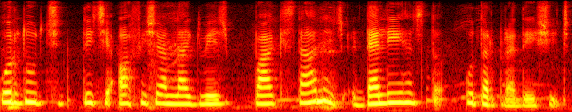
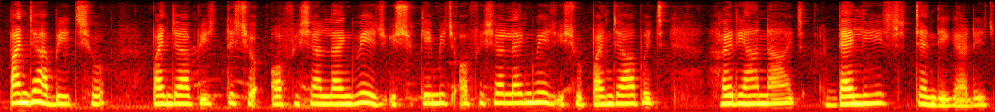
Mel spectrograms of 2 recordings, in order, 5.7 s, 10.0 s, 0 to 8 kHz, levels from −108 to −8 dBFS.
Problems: constant background noise, background conversations at intervals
